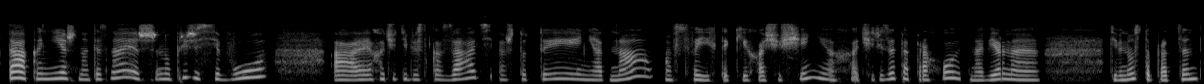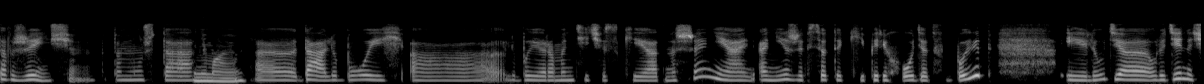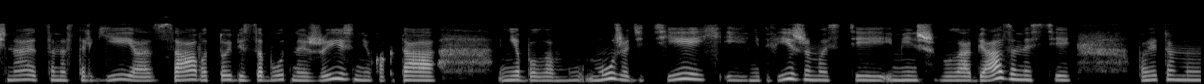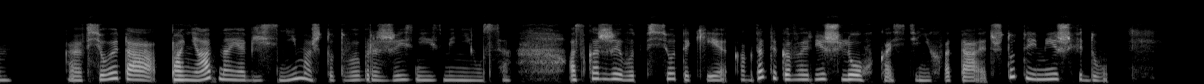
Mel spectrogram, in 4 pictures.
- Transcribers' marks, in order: tapping; other background noise
- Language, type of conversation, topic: Russian, advice, Как справиться с чувством утраты прежней свободы после рождения ребёнка или с возрастом?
